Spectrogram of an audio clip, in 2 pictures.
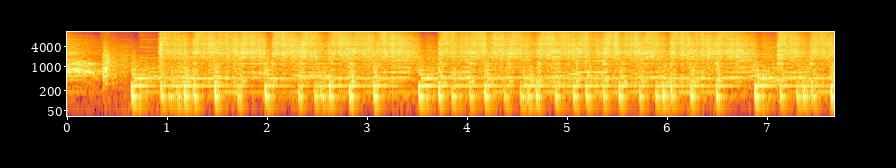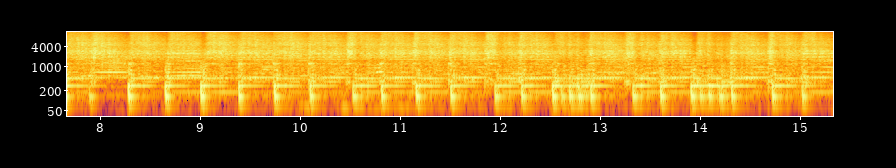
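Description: Lion dance percussion: a big drum with clashing cymbals and gong played loud in a fast, steady rhythm. It breaks off briefly just after the start and then resumes.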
